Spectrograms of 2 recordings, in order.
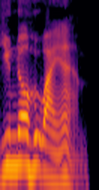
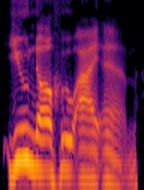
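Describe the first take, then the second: First: Said in the usual way. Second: Each word slowed and weighed out; slow emphatic repeat. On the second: Shown as a demonstration. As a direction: lean on "You know who I am" slowly.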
